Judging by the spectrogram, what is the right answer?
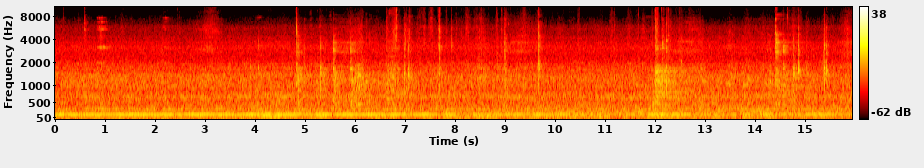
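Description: Light metallic clicks, taps and scrapes as a blue-handled tool and a new grass flap control cable are worked through a gap in a Ferris Z3X mower's steel frame. The clicks are scattered, with a cluster about twelve seconds in and more near the end. A steady low hum underlies them throughout.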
